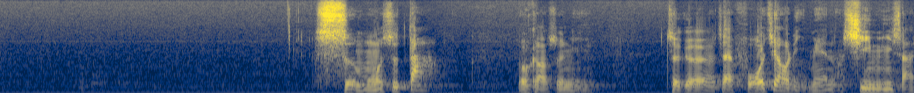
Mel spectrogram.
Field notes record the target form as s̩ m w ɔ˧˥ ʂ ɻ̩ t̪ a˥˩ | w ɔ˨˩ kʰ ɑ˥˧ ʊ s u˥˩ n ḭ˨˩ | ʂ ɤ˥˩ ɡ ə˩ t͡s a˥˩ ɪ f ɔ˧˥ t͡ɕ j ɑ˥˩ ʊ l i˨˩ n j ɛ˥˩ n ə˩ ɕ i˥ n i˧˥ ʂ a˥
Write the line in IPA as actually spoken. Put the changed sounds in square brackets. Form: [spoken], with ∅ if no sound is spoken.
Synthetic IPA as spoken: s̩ m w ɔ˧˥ ʂ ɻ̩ t̪ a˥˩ | w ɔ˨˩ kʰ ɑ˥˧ ʊ s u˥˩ n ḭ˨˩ | [ʈ͡ʂ] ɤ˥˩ ɡ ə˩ t͡s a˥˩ ɪ f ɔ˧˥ t͡ɕ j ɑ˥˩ ʊ l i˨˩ [m] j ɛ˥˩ n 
